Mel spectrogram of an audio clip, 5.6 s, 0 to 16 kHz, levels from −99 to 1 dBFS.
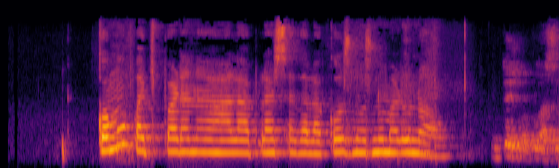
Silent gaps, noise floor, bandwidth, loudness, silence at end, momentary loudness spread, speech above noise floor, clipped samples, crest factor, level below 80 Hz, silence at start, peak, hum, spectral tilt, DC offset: none; -71 dBFS; 11 kHz; -27 LUFS; 0 s; 18 LU; 44 dB; under 0.1%; 22 dB; -82 dBFS; 0.6 s; -6 dBFS; none; -3.5 dB/octave; under 0.1%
